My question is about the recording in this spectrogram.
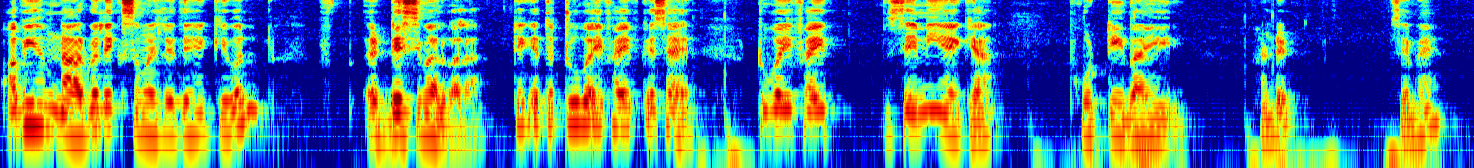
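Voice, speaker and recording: A man gives a maths lesson in a relaxed, explanatory way, often checking in with students with "ठीक है" and sometimes starting his sentences over. His voice is mid-range, animated and slightly dark in tone.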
